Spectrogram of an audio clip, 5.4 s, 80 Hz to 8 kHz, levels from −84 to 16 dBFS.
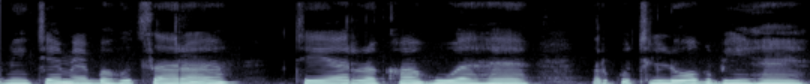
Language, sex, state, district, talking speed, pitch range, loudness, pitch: Hindi, female, Jharkhand, Garhwa, 145 wpm, 205-235 Hz, -12 LUFS, 215 Hz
